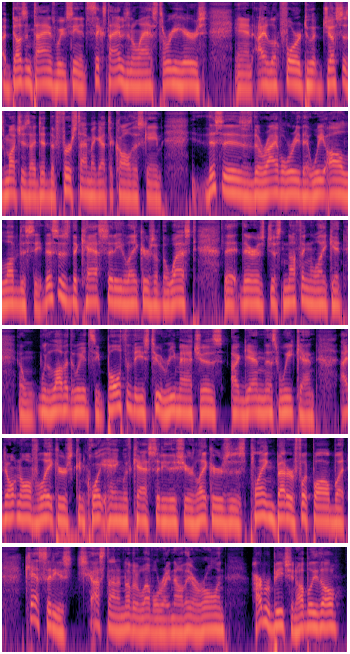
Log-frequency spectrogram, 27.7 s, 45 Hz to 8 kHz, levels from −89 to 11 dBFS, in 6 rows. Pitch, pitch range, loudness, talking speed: 130 Hz, 125-145 Hz, -19 LUFS, 240 wpm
